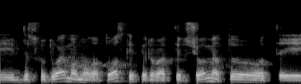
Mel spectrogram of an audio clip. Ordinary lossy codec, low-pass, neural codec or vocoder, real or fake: MP3, 96 kbps; 7.2 kHz; none; real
